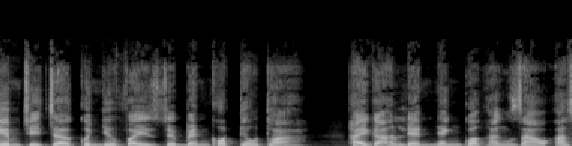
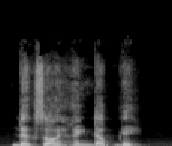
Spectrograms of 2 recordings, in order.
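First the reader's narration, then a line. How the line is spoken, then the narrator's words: Whisper. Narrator (Vietnamese): Thỏ thì thầm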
